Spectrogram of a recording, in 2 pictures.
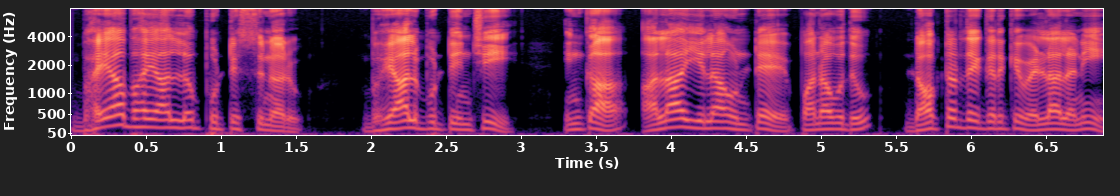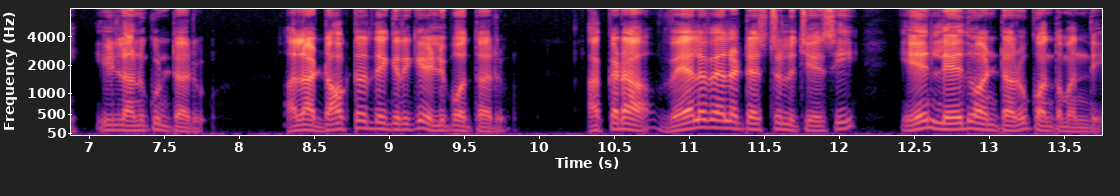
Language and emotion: Telugu, neutral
